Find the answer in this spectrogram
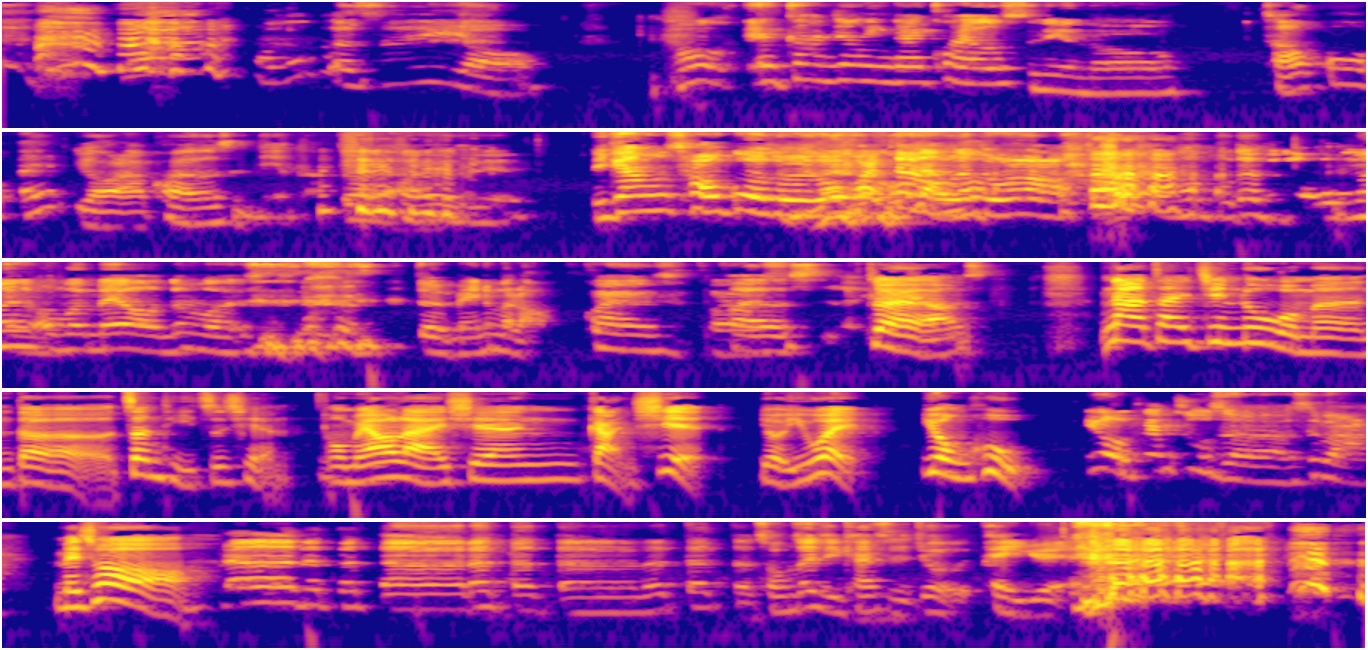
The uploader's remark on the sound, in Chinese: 本集由於過年期間錄製，外來聲音影響重疊，加上第一次嘉賓來訪，聲音錄製的品質稍有影響，請各位聽眾見諒。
